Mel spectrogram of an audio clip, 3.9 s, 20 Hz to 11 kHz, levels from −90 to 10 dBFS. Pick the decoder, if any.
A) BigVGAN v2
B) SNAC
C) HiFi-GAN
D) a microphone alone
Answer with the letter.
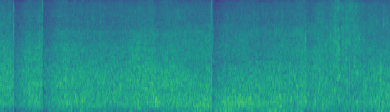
D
